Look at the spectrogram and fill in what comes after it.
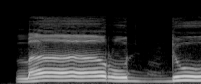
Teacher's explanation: Du panjang. 4 ataupun 5 harakat. Mat jaiz munfasil.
